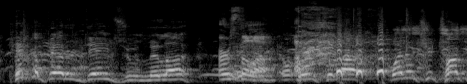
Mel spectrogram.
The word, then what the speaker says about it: Ursula: This will put you out of business, Urzilla. It's Ursula. I finally figured out how you say it.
